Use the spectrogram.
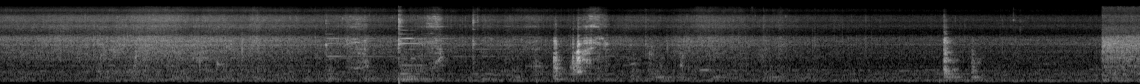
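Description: Water poured into mustard masala frying in a pan gives a steady close sizzle with stirring and a few scraping clinks, and no talk.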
